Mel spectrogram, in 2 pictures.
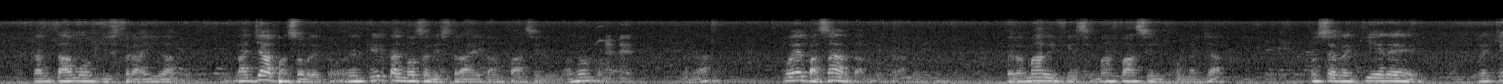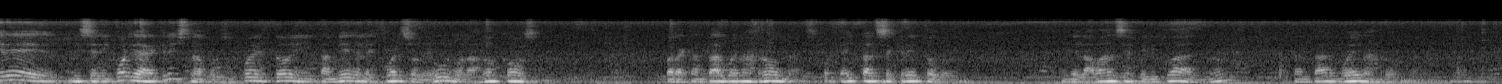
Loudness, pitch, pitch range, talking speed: -23 LUFS, 130 Hz, 110-145 Hz, 125 wpm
